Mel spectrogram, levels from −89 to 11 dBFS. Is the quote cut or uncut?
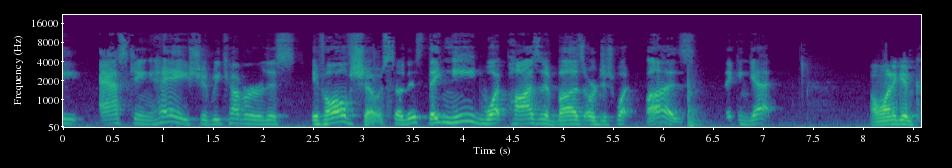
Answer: cut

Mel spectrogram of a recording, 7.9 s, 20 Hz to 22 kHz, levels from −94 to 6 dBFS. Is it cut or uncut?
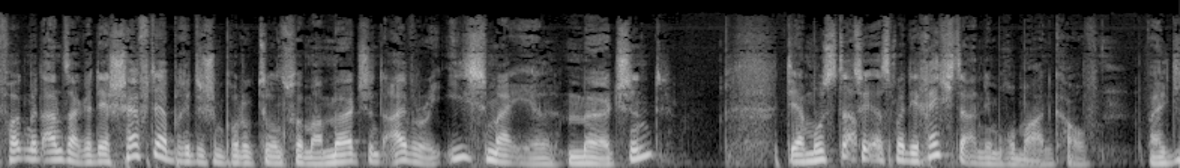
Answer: cut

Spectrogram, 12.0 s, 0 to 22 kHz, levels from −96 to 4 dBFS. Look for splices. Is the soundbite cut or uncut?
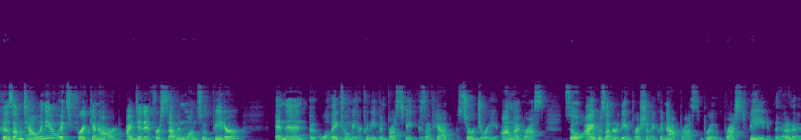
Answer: uncut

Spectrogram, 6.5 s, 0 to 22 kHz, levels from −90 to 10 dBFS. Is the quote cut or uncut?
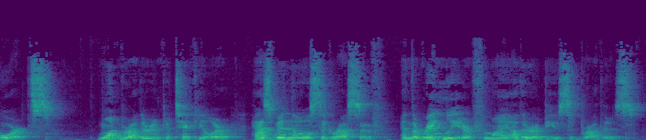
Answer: cut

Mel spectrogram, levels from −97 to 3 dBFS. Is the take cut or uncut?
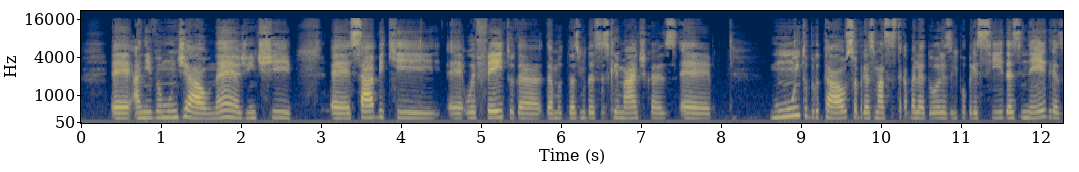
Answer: uncut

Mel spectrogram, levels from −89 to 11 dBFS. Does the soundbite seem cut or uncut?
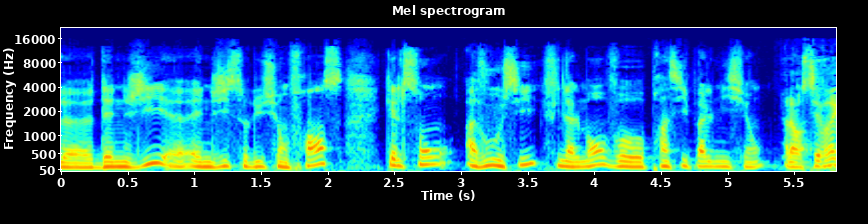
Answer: uncut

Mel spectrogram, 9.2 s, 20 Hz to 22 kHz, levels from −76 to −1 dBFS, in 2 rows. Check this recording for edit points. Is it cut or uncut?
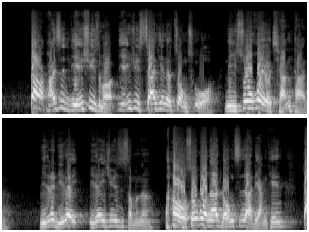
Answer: cut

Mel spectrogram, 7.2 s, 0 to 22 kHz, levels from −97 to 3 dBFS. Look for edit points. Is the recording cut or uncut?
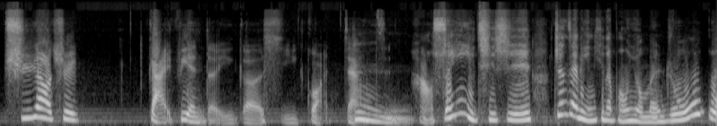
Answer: cut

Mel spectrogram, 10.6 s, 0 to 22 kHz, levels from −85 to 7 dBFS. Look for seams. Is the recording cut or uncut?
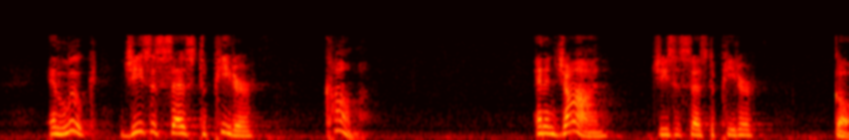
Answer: uncut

